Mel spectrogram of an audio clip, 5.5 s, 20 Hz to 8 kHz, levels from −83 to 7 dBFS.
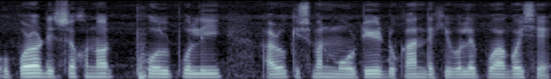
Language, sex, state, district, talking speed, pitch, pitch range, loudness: Assamese, male, Assam, Hailakandi, 110 wpm, 115 Hz, 110-120 Hz, -21 LUFS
